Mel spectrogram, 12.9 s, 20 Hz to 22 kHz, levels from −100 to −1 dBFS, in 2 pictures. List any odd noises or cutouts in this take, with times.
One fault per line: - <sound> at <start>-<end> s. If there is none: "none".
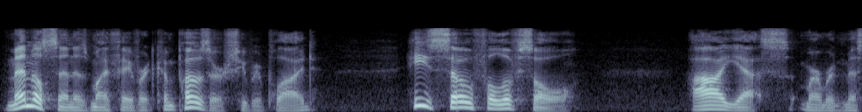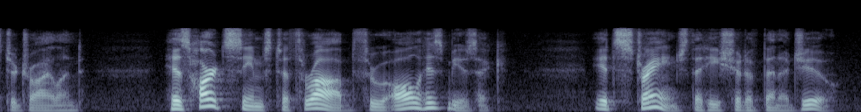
none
